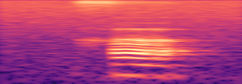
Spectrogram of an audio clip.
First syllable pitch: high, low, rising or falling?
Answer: low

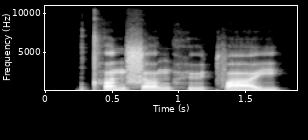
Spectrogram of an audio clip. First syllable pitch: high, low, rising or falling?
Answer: high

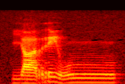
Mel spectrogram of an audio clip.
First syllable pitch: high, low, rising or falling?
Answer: low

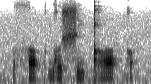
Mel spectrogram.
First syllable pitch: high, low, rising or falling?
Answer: low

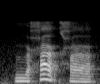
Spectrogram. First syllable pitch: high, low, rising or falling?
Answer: low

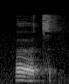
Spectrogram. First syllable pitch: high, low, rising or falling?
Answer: low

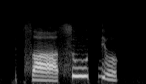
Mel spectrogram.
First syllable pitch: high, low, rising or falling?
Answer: low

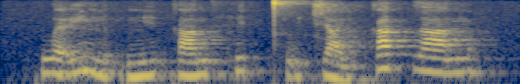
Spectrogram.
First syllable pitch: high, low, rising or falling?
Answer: rising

